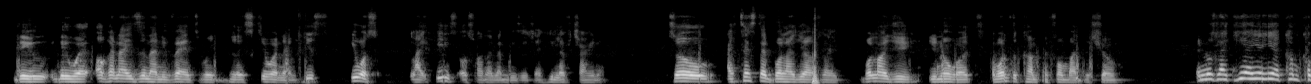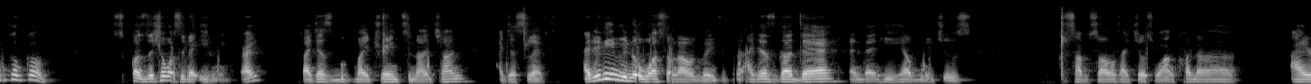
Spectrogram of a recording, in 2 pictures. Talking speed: 225 wpm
